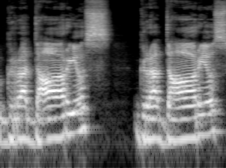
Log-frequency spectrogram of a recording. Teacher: Gradarius with a nice long A in the middle of the word and with rolling our R's.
